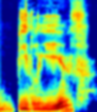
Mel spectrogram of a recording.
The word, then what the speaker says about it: believe: the first sound, like say, for example, believe, that's another example, starts with a B sound, but it has that E in that first syllable and it's unstressed. Many words that have E in the first syllable, that's not stressed. The fully enunciated way to pronounce it would be E, okay? But they will commonly reduce to and they can also commonly reduce to I. So it actually doesn't matter. Whichever one you use is fine as long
